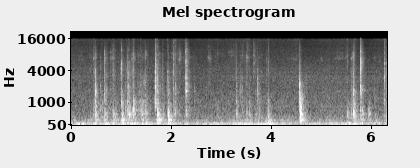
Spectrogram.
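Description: A white and grey plastic mechanical keyboard, its keycaps set over solid switches, is typed on continuously with the fingertips of both hands. Bright, sharp clicks and taps sound in quick, uneven bursts over a low, steady rumble. A few strokes land louder than the rest.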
